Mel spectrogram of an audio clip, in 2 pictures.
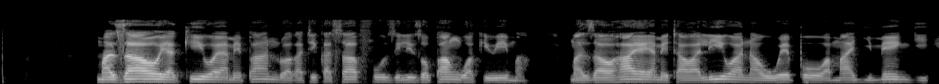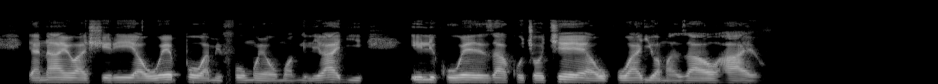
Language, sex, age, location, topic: Swahili, male, 18-24, Dar es Salaam, agriculture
